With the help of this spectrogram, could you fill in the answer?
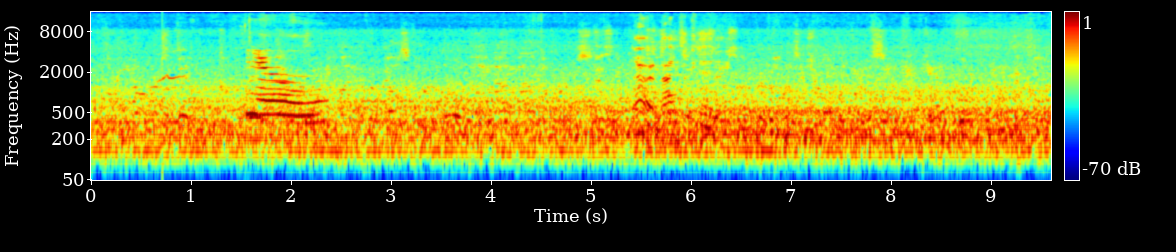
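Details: Cat greeting a shopper inside a grocery store: one drawn-out, clearly harmonic meow lasting under a second, with quieter meow-like sounds around it over steady store hum and nearby voices.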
